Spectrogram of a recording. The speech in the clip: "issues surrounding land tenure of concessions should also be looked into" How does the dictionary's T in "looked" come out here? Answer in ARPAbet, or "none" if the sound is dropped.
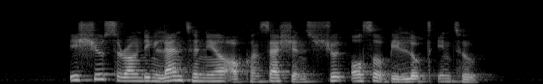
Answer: T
